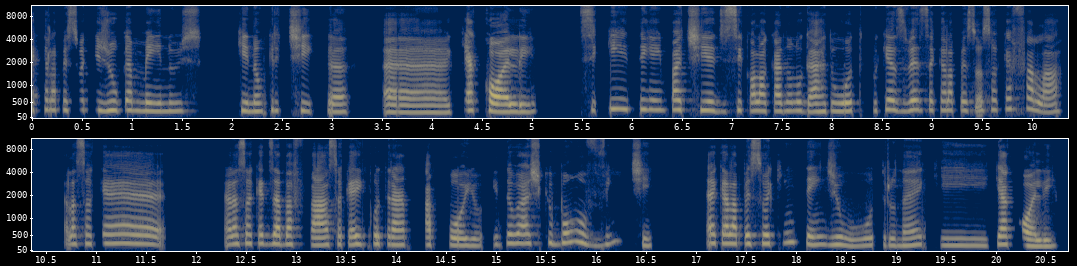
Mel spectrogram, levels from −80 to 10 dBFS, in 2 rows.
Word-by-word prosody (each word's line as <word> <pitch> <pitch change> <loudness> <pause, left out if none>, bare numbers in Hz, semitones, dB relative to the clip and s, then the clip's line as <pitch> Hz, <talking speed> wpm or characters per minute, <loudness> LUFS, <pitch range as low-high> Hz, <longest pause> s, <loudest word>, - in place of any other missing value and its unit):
aquela 275 +3 -3
pessoa 275 +1 -6
que 265 -2 -3
julga 265 +2 +1
menos, 240 -1 -2 0.4
que 245 - +1
não 235 0 0
critica, 235 -3 -2 0.3
hã, 200 -1 +2
que 260 - 0
acolhe, 220 -4 +6 0.4
se 255 - -5
que 300 -1 0
tem 285 -1 -1
empatia 270 -1 +2
de 230 -1 -8
se 255 +4 +2
colocar 245 -1 +1
no 245 - -3
lugar 230 -2 +1
do 240 0 -3
outro, 240 +1 +1
porque 245 +3 -5
às 270 -4 +2
vezes 275 +1 +1
aquela 265 0 -2
pessoa 255 -1 -3
só 275 +1 -3
quer 300 +2 -4
falar, 240 -8 -1 0.3
ela 240 - -2
só 245 +1 -3
quer 255 -2 +1 0.6
ela 230 +2 +2
só 260 +1 0
quer 255 0 -1
desabafar, 240 -3 +3
só 230 - -3
quer 225 -1 +1
encontrar 230 -2 0
apoio, 205 -3 -1
então 225 +4 -2
eu 265 - +3
acho 260 0 +1
que - - -14
o - - -3
bom 280 +6 0
ouvinte 235 -3 -4 0.5
é - - +3
aquela 255 -1 +5
pessoa 250 0 +2
que 250 +2 -14
entende 230 -6 -1
o 220 - +1
outro, 200 +2 -4
né, 200 +3 -1
que 195 -1 -5
que 235 - -2
acolhe. 195 -7 +3
240 Hz, 170 wpm, -25 LUFS, 220-260 Hz, 0.6 s, acolhe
